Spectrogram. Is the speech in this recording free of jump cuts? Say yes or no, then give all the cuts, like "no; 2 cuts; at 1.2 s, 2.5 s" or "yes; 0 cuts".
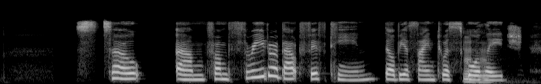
yes; 0 cuts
